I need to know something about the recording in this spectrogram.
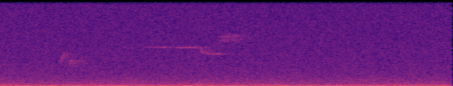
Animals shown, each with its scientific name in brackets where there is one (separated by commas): Black-throated Green Warbler (Setophaga virens), Red-eyed Vireo (Vireo olivaceus)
